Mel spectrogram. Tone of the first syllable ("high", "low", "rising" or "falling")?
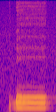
high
